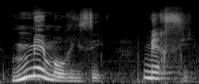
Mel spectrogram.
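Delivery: ordinary talk, nothing marked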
